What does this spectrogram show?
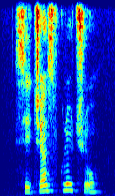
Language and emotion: Russian, neutral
